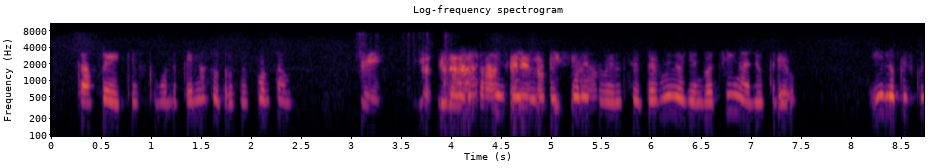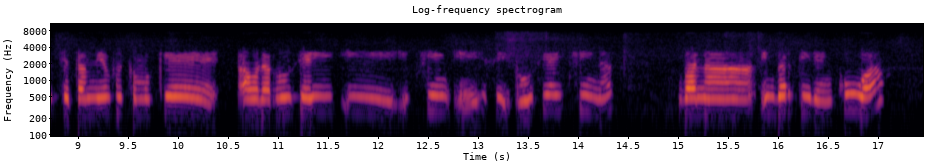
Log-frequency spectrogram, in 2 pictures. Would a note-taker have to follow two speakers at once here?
Yes, from 3.9 s

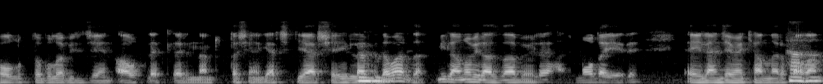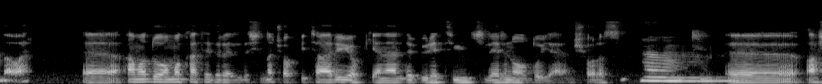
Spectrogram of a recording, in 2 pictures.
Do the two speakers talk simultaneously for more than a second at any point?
No

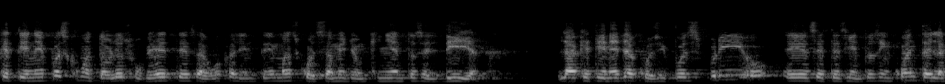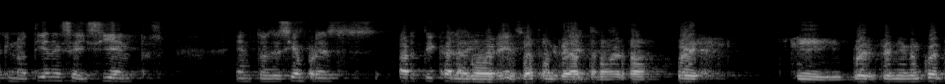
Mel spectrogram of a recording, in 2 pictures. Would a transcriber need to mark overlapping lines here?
Yes, from 14.0 s

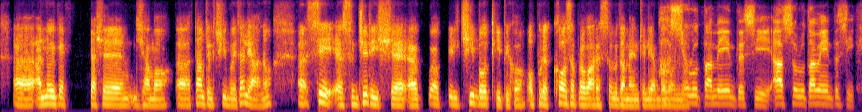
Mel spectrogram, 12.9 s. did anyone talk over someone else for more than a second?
No

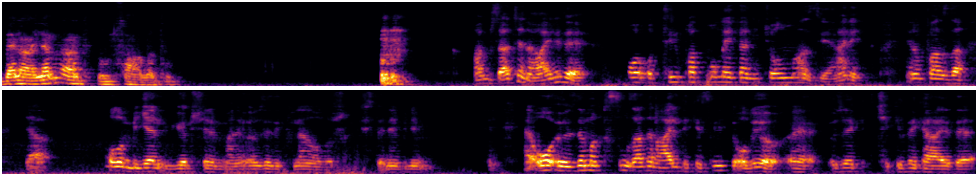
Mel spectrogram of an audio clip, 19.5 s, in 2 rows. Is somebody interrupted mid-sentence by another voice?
No

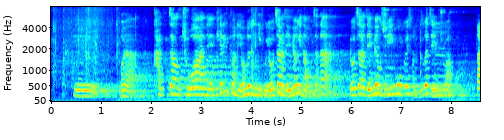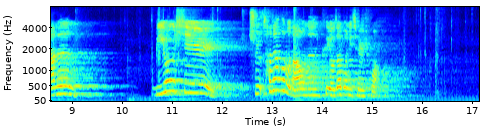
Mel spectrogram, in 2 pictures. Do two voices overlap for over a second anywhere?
No

